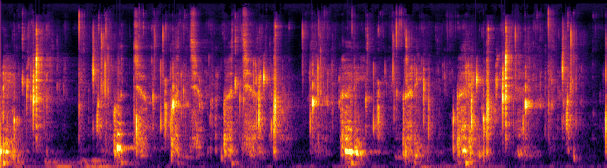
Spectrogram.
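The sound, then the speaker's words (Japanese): Soap lather being squished with water makes soft, wet squelching and slippery squishes, quiet and irregular, coming in repeated bursts with short pauses between. “石鹸の泡で、くちゅくちゅしちゃいますね。”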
